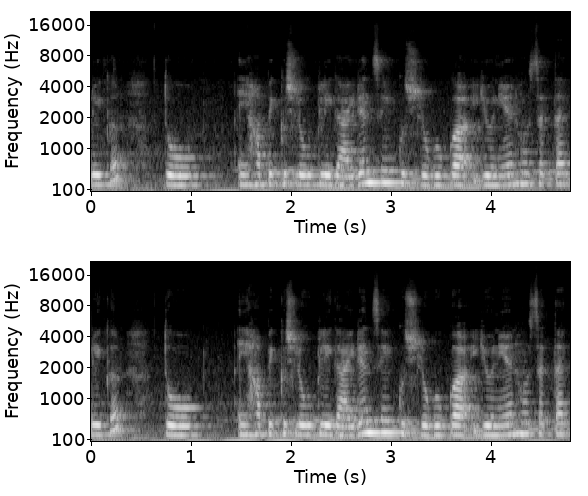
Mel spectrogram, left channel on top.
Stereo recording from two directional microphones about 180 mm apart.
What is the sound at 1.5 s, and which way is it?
A woman's voice, 40° right (ahead or behind).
